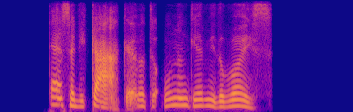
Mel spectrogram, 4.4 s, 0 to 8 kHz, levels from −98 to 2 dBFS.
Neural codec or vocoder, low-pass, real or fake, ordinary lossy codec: codec, 16 kHz in and 24 kHz out, 0.4 kbps, LongCat-Audio-Codec, two codebook decoder; 7.2 kHz; fake; Opus, 24 kbps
